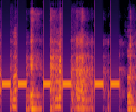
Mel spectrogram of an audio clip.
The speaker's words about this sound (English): Yes, the beeps are necessary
